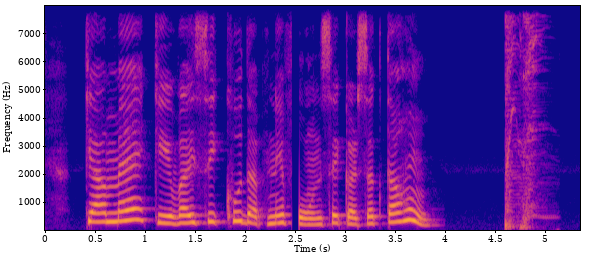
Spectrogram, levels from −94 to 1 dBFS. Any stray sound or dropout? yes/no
yes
